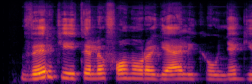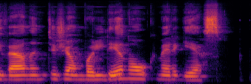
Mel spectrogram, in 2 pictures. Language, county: Lithuanian, Vilnius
